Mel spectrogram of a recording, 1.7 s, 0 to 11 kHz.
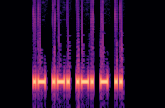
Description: Morse code, heard as a keyed tone, about 48 wpm, 690 Hz. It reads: ARRTI
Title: Code Groups - 5 Letters - 50wpm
